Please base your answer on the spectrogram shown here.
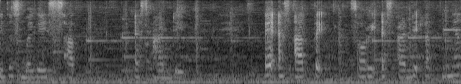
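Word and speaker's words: साथ: Kalian harus bisa bedain ya antara sat sama sat yang pakai H. Jadi kalau S-A-A-T bacanya sat, artinya 6. Kalau S-A-A-T-H belakangnya ada hanya dan bacanya kayak ada sat gitu, itu artinya bersama-sama.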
